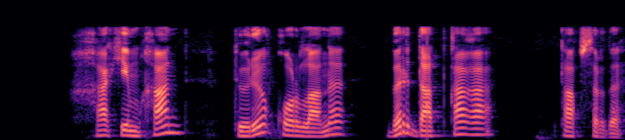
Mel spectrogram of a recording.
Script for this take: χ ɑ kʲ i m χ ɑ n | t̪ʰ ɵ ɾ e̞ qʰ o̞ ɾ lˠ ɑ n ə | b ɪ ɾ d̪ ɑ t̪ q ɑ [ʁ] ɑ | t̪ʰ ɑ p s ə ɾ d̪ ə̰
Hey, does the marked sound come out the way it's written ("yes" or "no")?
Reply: yes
